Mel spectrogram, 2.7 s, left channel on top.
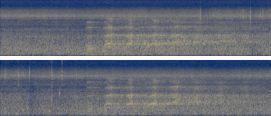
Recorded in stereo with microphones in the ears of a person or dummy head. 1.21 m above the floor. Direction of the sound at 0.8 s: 20° left (ahead or behind).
